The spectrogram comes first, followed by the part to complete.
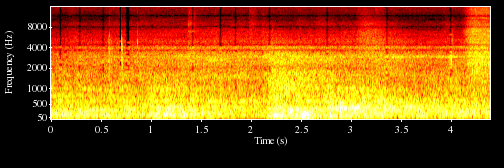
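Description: Steady rumbling handling noise from a camera being carried along a walkway, with one low thump a little past halfway.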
